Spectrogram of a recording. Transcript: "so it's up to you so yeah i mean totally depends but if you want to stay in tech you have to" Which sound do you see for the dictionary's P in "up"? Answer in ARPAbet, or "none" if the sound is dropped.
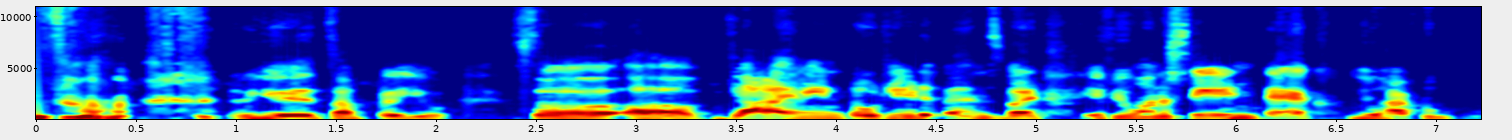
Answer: F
